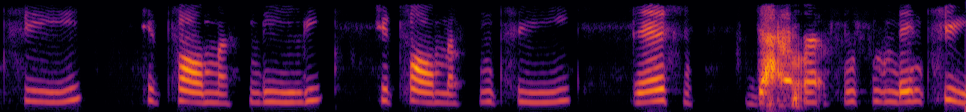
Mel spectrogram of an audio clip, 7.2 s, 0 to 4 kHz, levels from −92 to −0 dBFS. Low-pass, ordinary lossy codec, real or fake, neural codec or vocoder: 3.6 kHz; none; fake; codec, 16 kHz, 4 kbps, X-Codec, HuBERT features, trained on balanced general audio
